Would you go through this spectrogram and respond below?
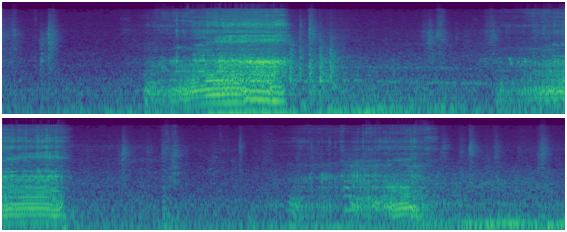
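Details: Snoring from a sleeping woman: loud, rough, vibrating snores on each breath, about three in ten seconds, with quieter breathing between.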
